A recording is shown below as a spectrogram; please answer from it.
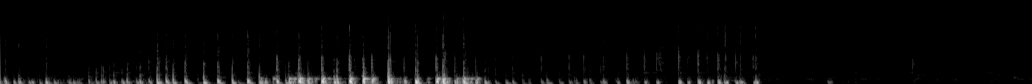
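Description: Fingers tapping rapidly on a handheld phone held right up against the microphone, many taps a second, each with a deep thud. The tapping is loudest in the middle and stops about three-quarters of the way through, followed by one last tap.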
